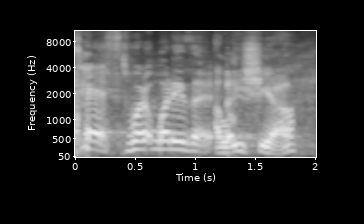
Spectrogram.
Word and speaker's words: Alicia: So now I have this huge I'm self-conscious about every time not saying somebody's name wrong. Test. What is it? Alicia. It's Alicia.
